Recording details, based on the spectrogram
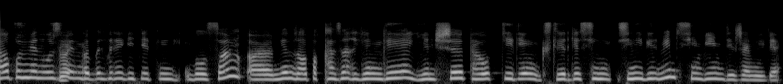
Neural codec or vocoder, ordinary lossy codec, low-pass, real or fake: codec, 16 kHz, 1 kbps, FreqCodec, larger model; none; 7.2 kHz; fake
